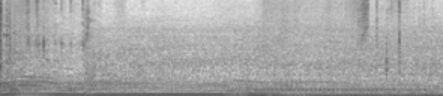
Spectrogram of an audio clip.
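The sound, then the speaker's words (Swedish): A small blue car's engine hums steadily from inside the cabin while driving, with a low droning tone that dips slightly in pitch partway through as the vehicle shifts speed. “Vilken rolig bil. Den är så liten så den inte märks.”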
